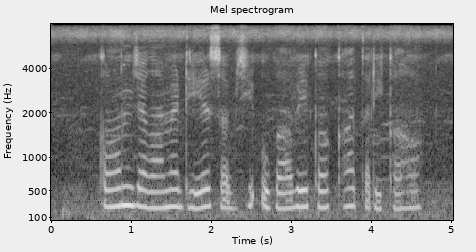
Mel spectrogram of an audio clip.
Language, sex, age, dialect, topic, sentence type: Bhojpuri, female, 18-24, Western, agriculture, question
